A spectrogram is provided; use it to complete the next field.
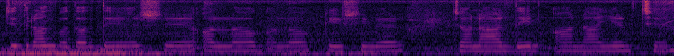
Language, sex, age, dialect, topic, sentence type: Magahi, male, 18-24, Northeastern/Surjapuri, agriculture, statement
